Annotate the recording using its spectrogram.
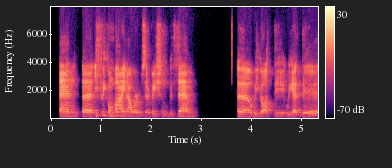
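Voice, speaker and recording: A man is speaking with an Italian accent. His pitch sits fairly high. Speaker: PhD student giving a seminar talk. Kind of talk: scientific seminar lecture. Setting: seminar room with audience. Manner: halting, many fillers.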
